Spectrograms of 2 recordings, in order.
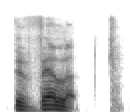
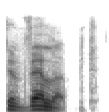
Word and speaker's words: developed: you pronounce that word developed okay not develop it okay so it's developed so the last e is silent okay okay okay so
